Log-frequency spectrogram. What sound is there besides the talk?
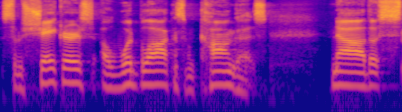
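No distinct noise like a dog, phone or traffic.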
